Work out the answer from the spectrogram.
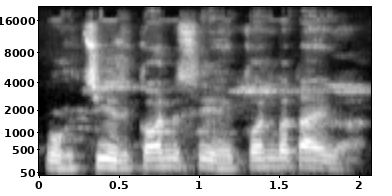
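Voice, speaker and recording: A man with a fairly high voice speaks to his listeners in a devotional discourse. His tone is mellow and warm. He keeps asking rhetorical questions and sometimes slows into chanted scripture verses. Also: steady tone, husky. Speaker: religious storyteller.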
